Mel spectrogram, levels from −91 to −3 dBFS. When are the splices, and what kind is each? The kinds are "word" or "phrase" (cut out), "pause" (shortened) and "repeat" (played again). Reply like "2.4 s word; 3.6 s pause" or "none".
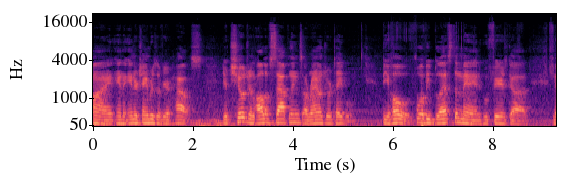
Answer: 3.2 s word; 6.5 s word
